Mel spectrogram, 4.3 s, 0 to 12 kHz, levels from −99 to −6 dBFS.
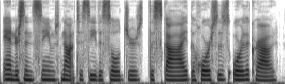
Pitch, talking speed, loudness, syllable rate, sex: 180 Hz, 195 wpm, -20 LUFS, 4.8 syllables/s, female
